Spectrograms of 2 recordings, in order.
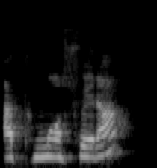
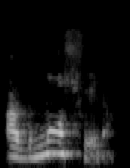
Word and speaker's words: atmósfera: La palabra atmósfera implica que ese at yo lo pueda pronunciar efectivamente con la T, atmósfera, como con la D, atmósfera.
